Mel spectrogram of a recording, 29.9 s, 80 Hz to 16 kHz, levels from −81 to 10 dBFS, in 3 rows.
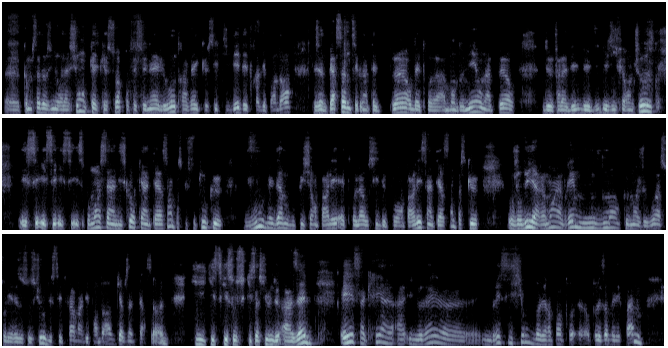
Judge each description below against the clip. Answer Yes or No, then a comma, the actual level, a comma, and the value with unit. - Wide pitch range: Yes, wide, 6.0 semitones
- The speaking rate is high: Yes, fast, 255 wpm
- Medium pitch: Yes, medium, 145 Hz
